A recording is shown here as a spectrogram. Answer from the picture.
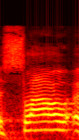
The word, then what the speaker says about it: slough: Now, I pronounced it slough. I did check with a number of people here to find out how Americans pronounce it, and I came up with slough, slough, and slough. So you can take your pick just so long as you don't slough off while I'm talking.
